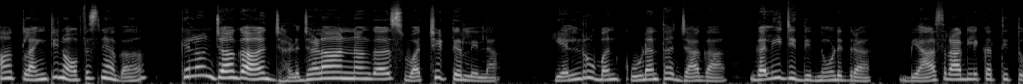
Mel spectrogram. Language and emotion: Kannada, sad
